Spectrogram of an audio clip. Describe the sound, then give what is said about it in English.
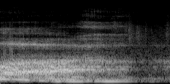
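A loud, sustained guttural yell from a single voice, rough and low-pitched, holding steady for over a second before trailing off into a quieter, strained tail. “And you see that the body language of both the giant and Jador have gone from posturing to very aggressive until finally all of you hear Jador give this sort of guttural yell.”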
